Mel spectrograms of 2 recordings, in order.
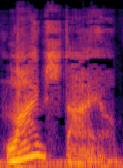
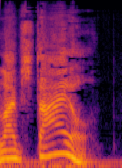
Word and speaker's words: lifestyle: 好，lifestyle 不要念成 lifestyle，重音在第一个音节。 style，因为有 L 结尾，所以舌尖要抵上来，想要发出欧洲的欧音 style。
